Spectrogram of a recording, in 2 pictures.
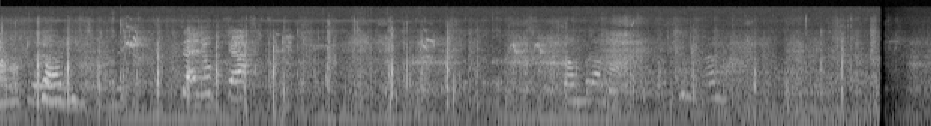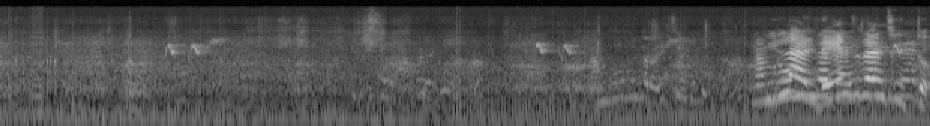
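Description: Footsteps patter along a paved path outdoors.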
